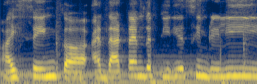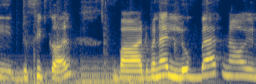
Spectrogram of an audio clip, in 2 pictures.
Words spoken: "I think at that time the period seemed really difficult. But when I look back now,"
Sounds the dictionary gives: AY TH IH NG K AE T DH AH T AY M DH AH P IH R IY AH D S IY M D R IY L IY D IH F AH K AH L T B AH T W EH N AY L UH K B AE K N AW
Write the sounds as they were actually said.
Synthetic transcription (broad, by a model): AY T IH NG K AE T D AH T AY M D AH P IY R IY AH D S IY M D R IY L IY D IH F AH K AH L T B AH T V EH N AY L UH K B AE K N AW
